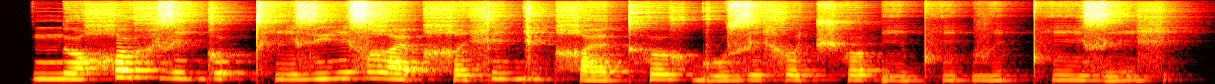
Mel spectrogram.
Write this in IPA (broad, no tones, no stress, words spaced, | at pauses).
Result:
nɵ χɵxziɡɵʔ tʰizjizʁɛʔ χixɾiɡiʔ χɛ kʰɵx ɡuzixɵt͡ʃʰɵ ʔipʰiʔviʔ pʰiz ix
